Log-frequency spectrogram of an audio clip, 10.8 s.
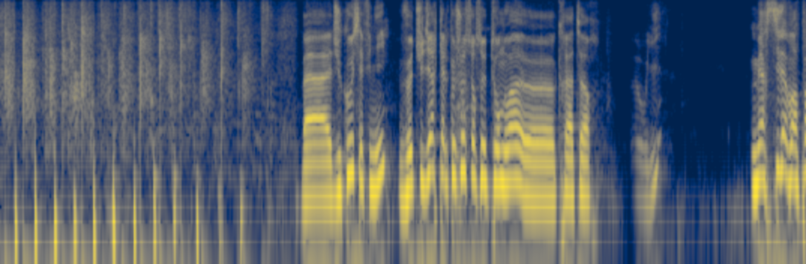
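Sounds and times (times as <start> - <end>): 
audience rhythmic clapping: 0.0 - 3.7
speech: 4.0 - 8.0, 10.0 - 10.7.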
